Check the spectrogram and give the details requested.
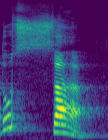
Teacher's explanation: अब यहाँ विसर्ग पहले उ है और उ के बाद विसर्ग है, विसर्ग के बाद सा है तो विसर्ग का सा हो जाएगा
